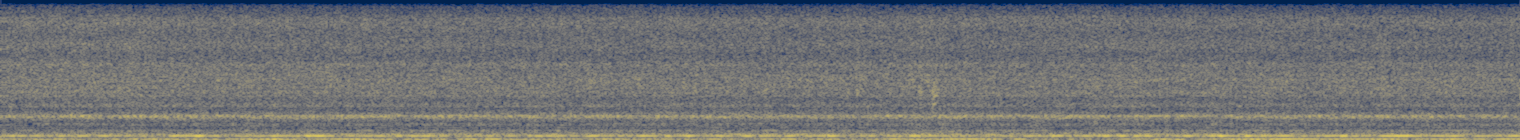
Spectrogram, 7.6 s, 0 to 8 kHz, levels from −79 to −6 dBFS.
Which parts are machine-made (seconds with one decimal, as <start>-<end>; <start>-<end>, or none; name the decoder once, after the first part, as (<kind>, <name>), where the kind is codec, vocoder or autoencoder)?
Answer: 5.3-6.1 (codec, DAC)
